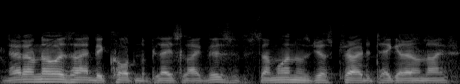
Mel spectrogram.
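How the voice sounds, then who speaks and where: An actor playing a matter-of-fact, folksy doctor in an audio drama, calm, blunt and mildly sympathetic. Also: male voice, low-pitched, a little fast, slight background noise, close to an everyday voice.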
